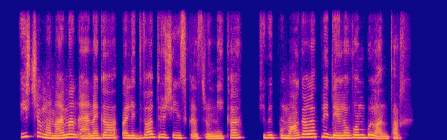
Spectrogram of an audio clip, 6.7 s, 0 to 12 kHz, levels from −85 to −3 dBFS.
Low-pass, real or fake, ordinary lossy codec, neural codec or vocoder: 10.8 kHz; fake; none; codec, 44.1 kHz, 2.6 kbps, SNAC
